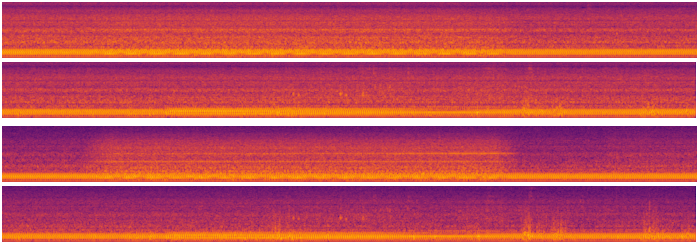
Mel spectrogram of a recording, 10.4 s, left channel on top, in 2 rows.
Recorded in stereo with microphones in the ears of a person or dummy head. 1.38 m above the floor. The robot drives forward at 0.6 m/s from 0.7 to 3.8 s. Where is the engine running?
55° left (ahead or behind); by 10.4 s 45° left (ahead or behind).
